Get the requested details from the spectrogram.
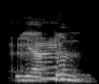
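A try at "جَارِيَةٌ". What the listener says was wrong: জারিয়াতুন হবে না, এখানে গোল তাকে হা হয়ে যাবে।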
